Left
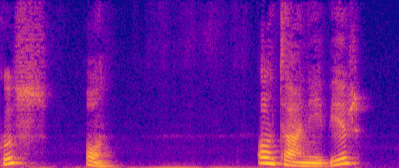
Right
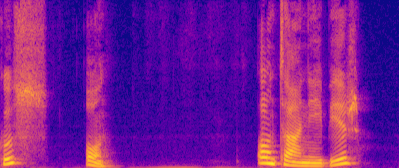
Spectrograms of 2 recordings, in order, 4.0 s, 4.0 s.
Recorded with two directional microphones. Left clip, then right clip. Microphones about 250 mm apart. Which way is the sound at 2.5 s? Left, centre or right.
Right.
